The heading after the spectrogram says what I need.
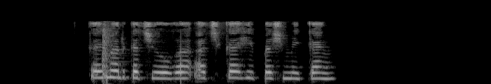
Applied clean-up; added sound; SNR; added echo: none; Snare drum; 11 dB; none.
